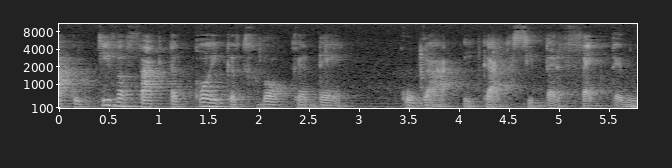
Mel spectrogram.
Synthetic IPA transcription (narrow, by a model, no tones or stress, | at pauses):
ɐkot̪ivɐfakt̪əkɔjkɐkvɔkɐd̪ɛ | koɡa̰ḭka̰ksipɛɾfɛkt̪ɛn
